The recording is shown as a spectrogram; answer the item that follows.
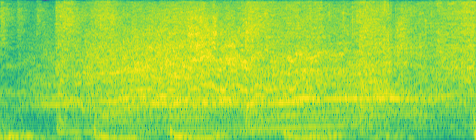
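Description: Drift car sliding with its tyres screeching and its engine held at high revs, the engine pitch creeping up in the second half. A music track with a beat runs underneath.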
